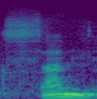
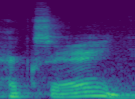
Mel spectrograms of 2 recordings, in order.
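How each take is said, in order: First: The word ends with a plain Korean 'san' sound. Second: The word ends with an English-like 'sein' sound. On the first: This is the plain, unsophisticated way of saying it. "저는 그냥 헥산 이렇게 촌스럽게 발음하겠습니다" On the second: This is how the professors say it. "교수님들은 헥세인 이렇게 발음하시는데요"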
